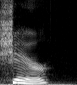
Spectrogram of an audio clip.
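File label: "share", English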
